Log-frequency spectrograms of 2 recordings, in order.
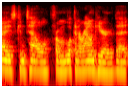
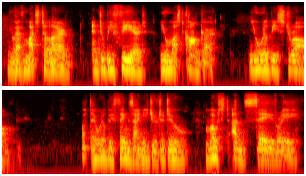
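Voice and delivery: cold rasping evil emperor; slower than usual. Acted. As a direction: menace him slowly like a dark deity. Deity voice commands.

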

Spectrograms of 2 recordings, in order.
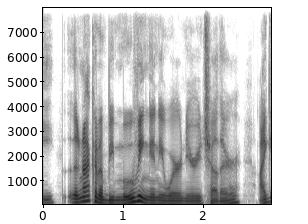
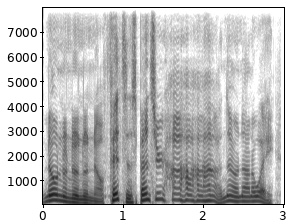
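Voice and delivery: high, rattled mock laughter; pitched-up denial with acted ha-ha laughs; freaked-out laughing denial; 7 semitones higher than usual. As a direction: imitate a panicked laugh-it-off denial. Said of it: "freaks out and then starts laughing".

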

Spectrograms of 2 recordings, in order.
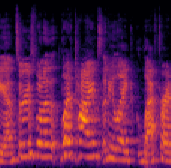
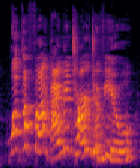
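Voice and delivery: exasperated aunt; 7 semitones higher, 3 dB louder than usual. Retold or imitated. Aunt voiced as angry.

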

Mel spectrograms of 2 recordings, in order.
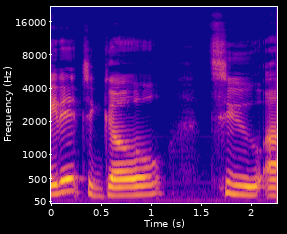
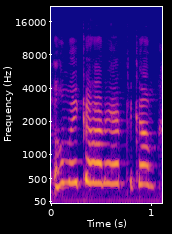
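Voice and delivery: much higher, whimpering mock despair; high whine; 13 semitones higher than usual. Giving in to friends, high mock whine. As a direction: squeak it out in defeat. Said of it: "I'll be like".

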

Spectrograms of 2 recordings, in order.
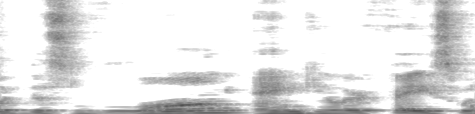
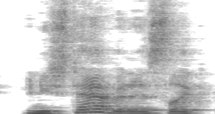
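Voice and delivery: usual speaking voice

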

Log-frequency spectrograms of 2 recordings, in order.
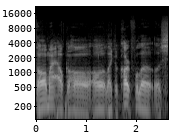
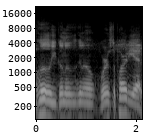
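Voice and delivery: higher, mocking party-guy voice; a customer's cheesy party quip, higher and mocking; mock partygoer; 6 semitones higher, 7 dB quieter than usual. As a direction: toss off a lame party joke in a higher voice. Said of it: "they're like".

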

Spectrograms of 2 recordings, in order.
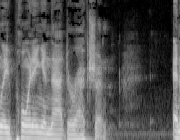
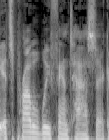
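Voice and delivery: usual speaking voice

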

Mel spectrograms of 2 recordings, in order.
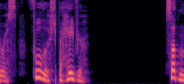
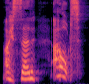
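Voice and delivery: loud command, exploding on the last word; roared order; 3 semitones higher, 6 dB louder, slower than usual. A narrator's reading. Assistant principal silencing teacher, roaring. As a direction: roar it to cut him off. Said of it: "Chapman roared".

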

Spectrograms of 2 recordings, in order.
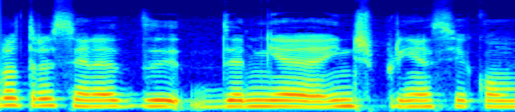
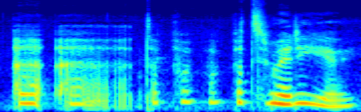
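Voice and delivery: embarrassed stammer; 6 semitones higher, 7 dB quieter, slower than usual. Retold or imitated. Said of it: "meio encavacado".

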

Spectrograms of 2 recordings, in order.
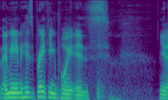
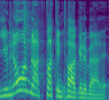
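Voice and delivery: loud, higher resentful snap; mock angry; 5 semitones higher, 5 dB louder than usual. Host voicing the character snapping at George, louder and higher. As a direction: throw it at him in irritation.

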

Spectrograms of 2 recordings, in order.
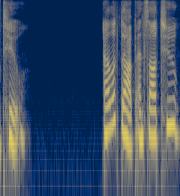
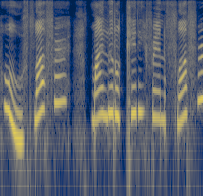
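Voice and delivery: put-on baby talk to a pet; 11 semitones higher than usual. A narrator's reading. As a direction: play dumb in a high sweet pet voice. Defending the cat in baby talk.

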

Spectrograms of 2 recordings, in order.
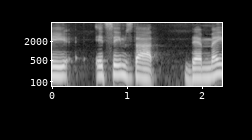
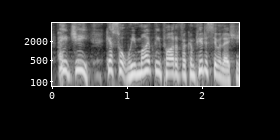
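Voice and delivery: pitched up, eager announcement; quick, high-pitched mock excitement; excited retelling; 6 semitones higher than usual. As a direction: imitate yourself breaking big news excitedly. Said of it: "talk to Georgie about this excitedly".

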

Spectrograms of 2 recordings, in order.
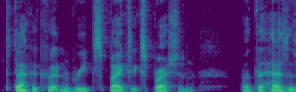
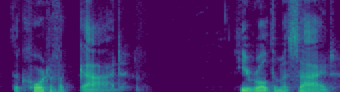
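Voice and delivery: ordinary delivery, nothing marked

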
